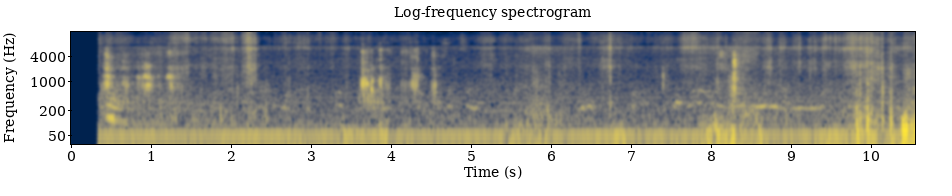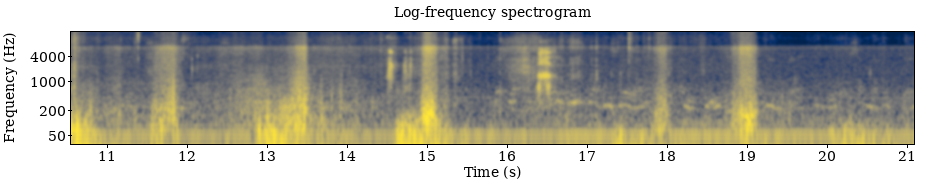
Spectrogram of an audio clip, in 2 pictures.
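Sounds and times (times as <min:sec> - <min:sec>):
parrot clicking and nibbling: 0:00.4 - 0:10.7.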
